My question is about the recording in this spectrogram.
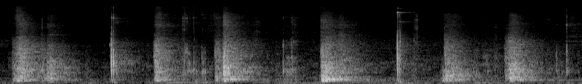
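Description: Large rough stones being set down by hand and knocking against neighbouring stones, about nine sharp knocks at irregular intervals of half a second to a second.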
